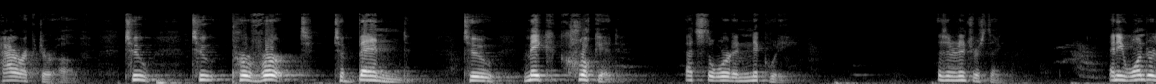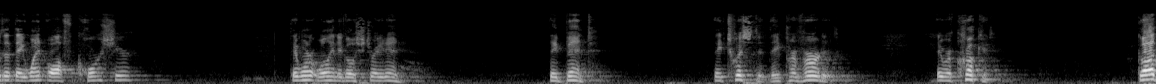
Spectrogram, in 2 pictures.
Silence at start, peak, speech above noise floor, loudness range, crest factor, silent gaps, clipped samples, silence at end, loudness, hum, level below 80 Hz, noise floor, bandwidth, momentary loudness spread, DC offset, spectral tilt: 0 s; 0 dBFS; 41 dB; 10 LU; 18 dB; none; under 0.1%; 0 s; -18 LUFS; none; -44 dBFS; -58 dBFS; 11.5 kHz; 18 LU; under 0.1%; -5.5 dB/octave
